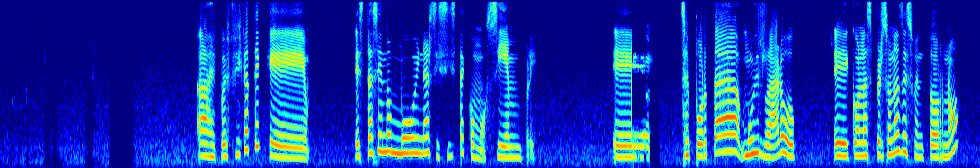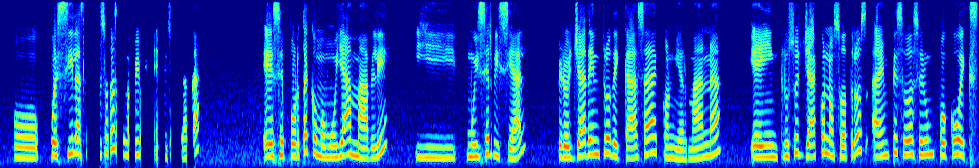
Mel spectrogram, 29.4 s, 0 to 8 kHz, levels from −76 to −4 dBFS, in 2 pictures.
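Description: At 0.68 to 0.89 s and again at 1.66 to 2.01 s, the background is gated by the echo canceller: while the loudspeaker plays, the canceller pulls the microphone down by about 24 dB and then about 40 dB, so the room sound briefly drops away and returns.

At 9.45 to 9.50 s a faint scrap of the other side's voice leaks through, roughly 15 dB below the talker, likely echo the canceller left in. Immediately after, from 9.49 to 9.8 s, the talker's speech dips by around 20 dB, likely suppression during double talk, with the canceller unable to separate the two voices.

The same pattern recurs. A leak at 15.94 to 16.04 s sits roughly 20 dB down. Then from 16.13 to 17.63 s the speech is cut by up to around 40 dB, likely double-talk suppression, and is affected for about a second in total. Inside that stretch, at 17.24 to 17.28 s, another very quiet fragment of the other side's voice, roughly 25 dB down, likely escaped the echo canceller.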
